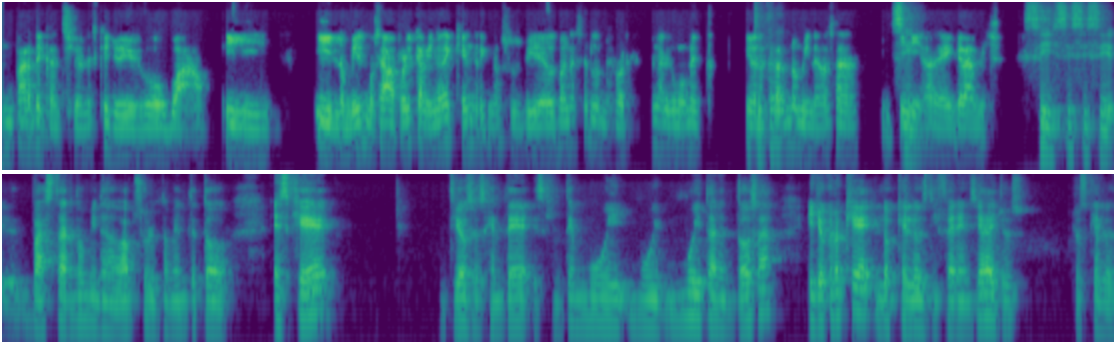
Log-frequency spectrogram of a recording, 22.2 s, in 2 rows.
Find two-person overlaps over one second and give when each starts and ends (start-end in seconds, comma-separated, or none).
none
